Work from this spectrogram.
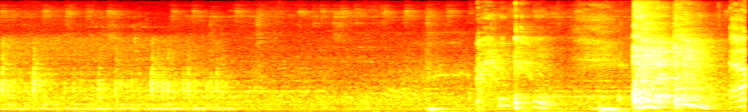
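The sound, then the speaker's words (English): A few rough coughs from smoking hookah burst out in the second half, growing louder and more clustered toward the end after a quieter stretch of faint low rumbling. “it's hookah cough. Don't get it confused with Corona cough.”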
